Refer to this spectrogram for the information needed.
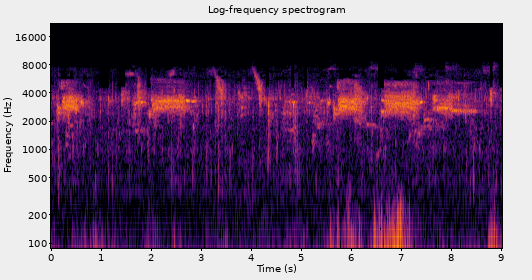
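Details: Red-winged blackbird calling in several buzzy, trilling bursts spaced a second or two apart, with quick sharp chips between and bursts of low wind or handling rumble.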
